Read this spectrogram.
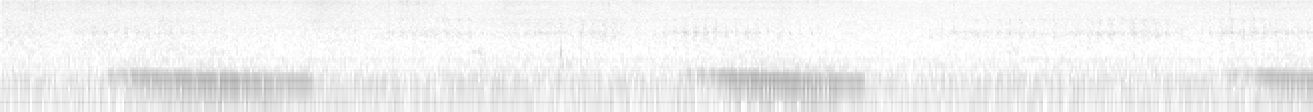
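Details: Domestic cat snoring while asleep: soft, low, drawn-out breaths, each a gently falling tone lasting about half a second, repeating roughly every two seconds over a quiet background.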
